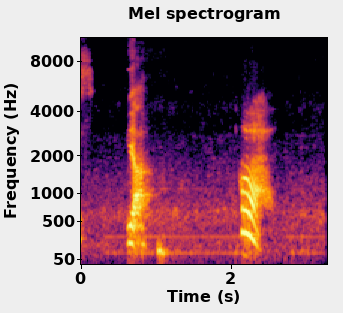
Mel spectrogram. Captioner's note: sighs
